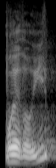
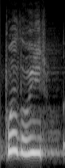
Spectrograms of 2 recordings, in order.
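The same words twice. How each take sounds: First: "¿Puedo ir?" asked with a rise at the end; rising question. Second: "Puedo ir" jumps much higher on "Puedo", then falls; confident answer. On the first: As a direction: ask it, lifting "ir". (pregunta: "¿Puedo ir?" subiendo al final) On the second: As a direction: answer your own question brightly and firmly. (respuesta segura: "Puedo ir" con "Puedo" mucho más agudo y luego bajando) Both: Shown as a demonstration.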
